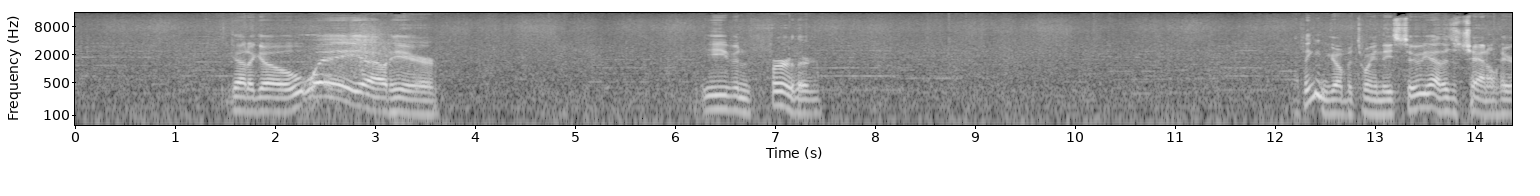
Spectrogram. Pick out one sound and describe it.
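A small boat motor hums steadily.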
